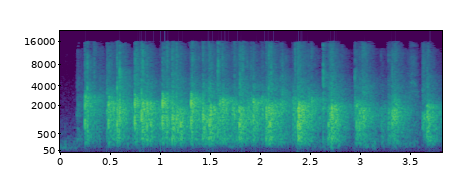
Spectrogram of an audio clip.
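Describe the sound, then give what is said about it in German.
An audience breaks into applause to welcome a guest speaker, a dense burst of many hands clapping at a steady, lively pace that holds for several seconds, with no one speaking over it. “Herzlich willkommen und großen Applaus.”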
